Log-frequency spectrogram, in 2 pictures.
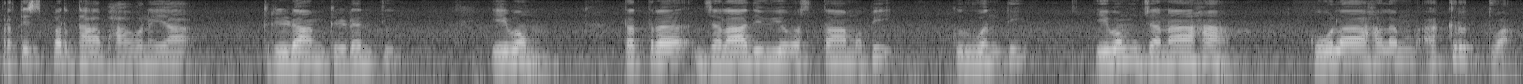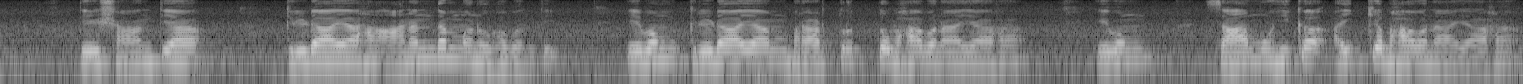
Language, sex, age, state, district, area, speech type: Sanskrit, male, 18-30, Odisha, Angul, rural, spontaneous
